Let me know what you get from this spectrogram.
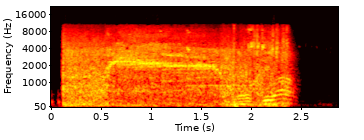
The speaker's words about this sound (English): She would scream at the top of her lungs. They put her on the telecast, too. Yes, they did. They did the double shot. They, every time they would go up to take a free throw, she would scream like that.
